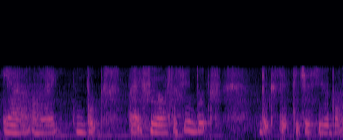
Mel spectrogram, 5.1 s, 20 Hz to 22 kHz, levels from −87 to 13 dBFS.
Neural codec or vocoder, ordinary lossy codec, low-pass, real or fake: codec, 44.1 kHz, 3.4 kbps, Pupu-Codec; none; 3.6 kHz; fake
